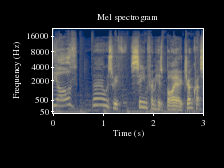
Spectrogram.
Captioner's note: voiceover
